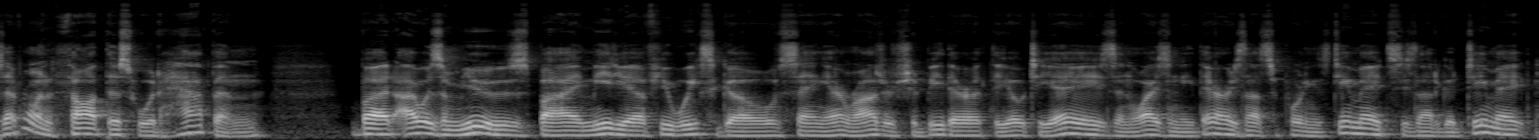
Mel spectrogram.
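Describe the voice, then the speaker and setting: A middle-aged or older man with a cold, hoarse and slightly raspy, giving conversational, opinionated sports commentary as the host of a daily show. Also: low-pitched, normal speed, a little mellow.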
